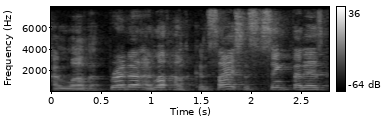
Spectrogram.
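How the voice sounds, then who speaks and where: An animated, joking interview host trades questions with a guest, words tumbling over restarts. The voice sits mid-range and rings in a roomy, echoey space. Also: mid-range voice, quick pace. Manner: animated, jokey, stumbling restarts. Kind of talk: casual interview chat.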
